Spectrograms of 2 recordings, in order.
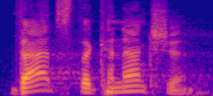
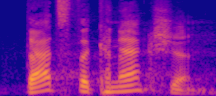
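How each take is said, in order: Both takes have the same delivery.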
